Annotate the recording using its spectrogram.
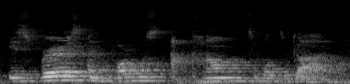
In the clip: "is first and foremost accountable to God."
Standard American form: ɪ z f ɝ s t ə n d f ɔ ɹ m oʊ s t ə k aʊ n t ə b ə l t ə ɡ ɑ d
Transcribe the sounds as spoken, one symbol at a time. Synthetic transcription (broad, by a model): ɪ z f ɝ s ə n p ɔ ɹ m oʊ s ə k aʊ n t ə b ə l t ə ɡ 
